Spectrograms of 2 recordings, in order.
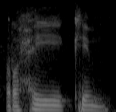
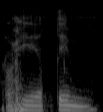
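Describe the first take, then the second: First: The q sounds thin, like a k. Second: The q sounds deep, from the throat. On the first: The speaker calls it wrong. "qafnya terlalu tipis jadi jadi seperti kaf" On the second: The speaker calls it right. "yang betul pakai qaf"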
